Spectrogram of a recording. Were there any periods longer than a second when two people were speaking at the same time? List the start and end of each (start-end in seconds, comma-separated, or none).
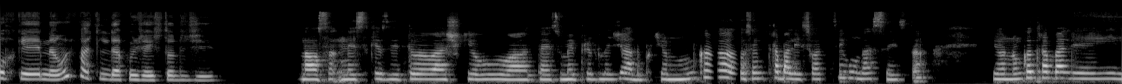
none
